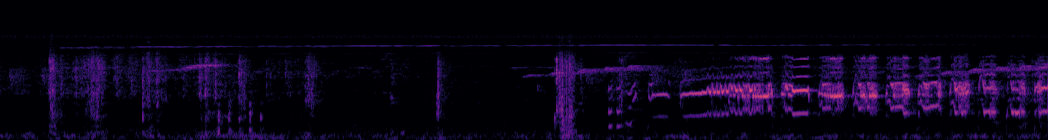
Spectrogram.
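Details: Red junglefowl of the yellow-plumaged kind, drawn in by a decoy for trapping; a male came with a female. Faint rustling and a thud precede a long, loud, pulsing crow that stutters in rapid beats over the final seconds.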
